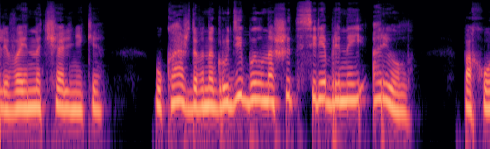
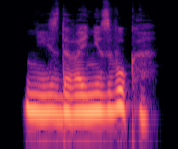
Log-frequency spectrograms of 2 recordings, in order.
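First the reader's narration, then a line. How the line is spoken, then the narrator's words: Barely audible man's whisper. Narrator (Russian): касаясь губами моего уха, еле слышно проговорил мужчина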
